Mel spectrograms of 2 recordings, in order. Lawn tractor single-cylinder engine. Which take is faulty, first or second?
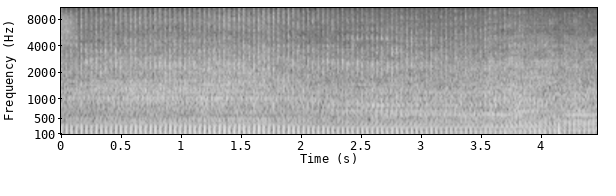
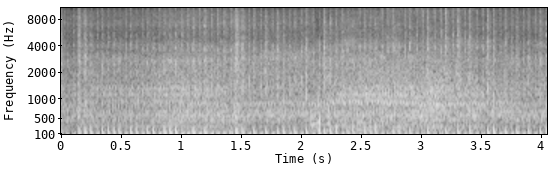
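second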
